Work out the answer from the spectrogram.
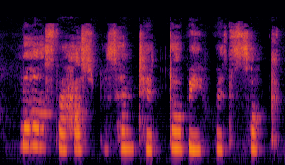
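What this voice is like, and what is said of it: Imitates Dobby the house-elf. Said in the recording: “I should have done a Dobby impersonation ... I can do a really good one”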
